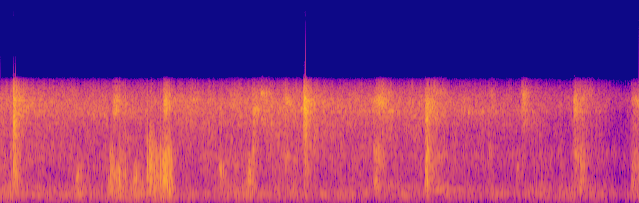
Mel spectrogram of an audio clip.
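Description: Railway carriage rolling slowly, with irregular sharp metallic clanks and rattles over a steady low hum.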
